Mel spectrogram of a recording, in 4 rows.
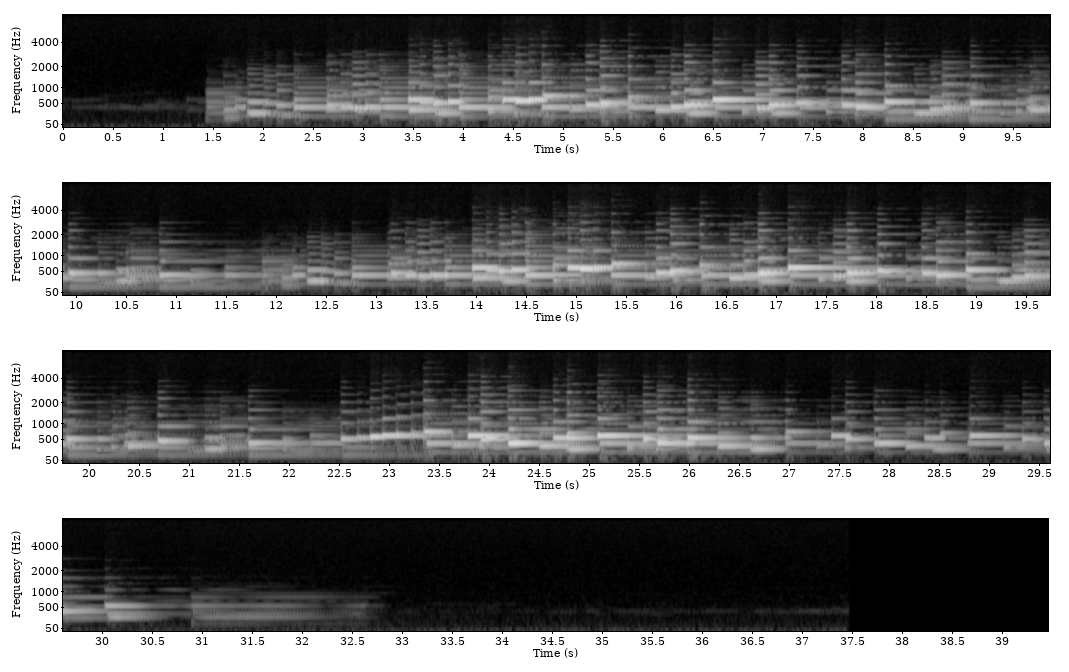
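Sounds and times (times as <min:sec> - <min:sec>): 
waltz music: 0:01.4 - 0:32.7.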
